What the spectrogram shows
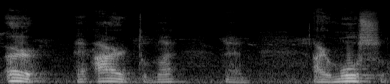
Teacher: o famoso R retroflexo que é típico da área caipira é o er é Arto né é armoo esse é retroflexo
